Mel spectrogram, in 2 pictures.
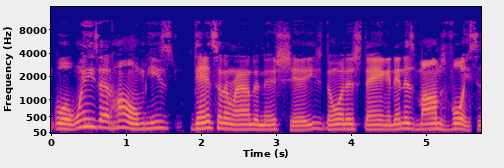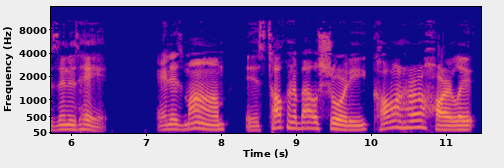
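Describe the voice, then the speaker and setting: A man's voice: on the high side, fairly bright tone, no echo, clean studio sound. A young man hosting a podcast, reviewing a series in a crude, joking, slangy riff full of profanity. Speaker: podcast host.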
